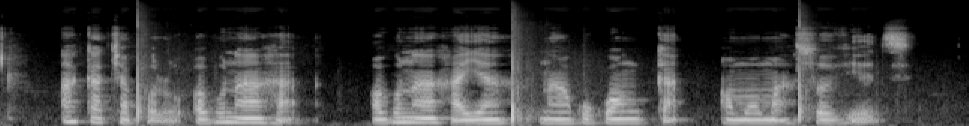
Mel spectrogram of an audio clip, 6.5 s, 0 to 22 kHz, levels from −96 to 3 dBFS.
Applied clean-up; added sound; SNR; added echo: none; Fireworks; 12 dB; none.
